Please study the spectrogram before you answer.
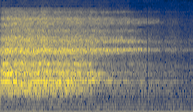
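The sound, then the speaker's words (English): A slow exhale of breath: a soft, airy hiss that gradually fades away over about two seconds. “Empty out all your air.”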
